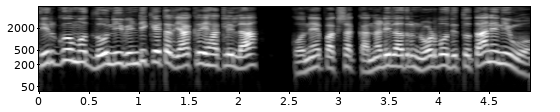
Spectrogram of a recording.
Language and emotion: Kannada, angry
